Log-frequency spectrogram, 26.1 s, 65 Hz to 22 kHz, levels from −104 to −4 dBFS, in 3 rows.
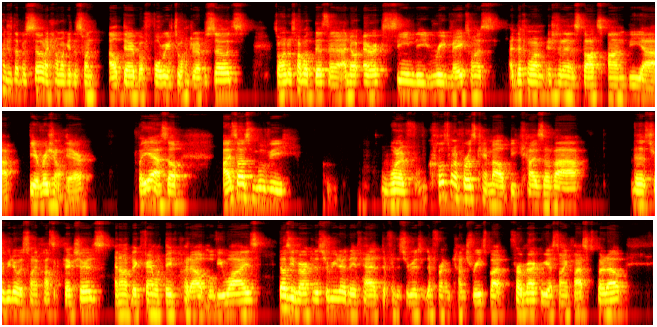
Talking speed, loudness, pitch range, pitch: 250 wpm, -24 LUFS, 115-135 Hz, 130 Hz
